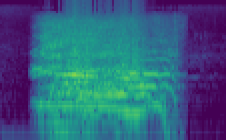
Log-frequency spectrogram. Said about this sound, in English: Huini Pachutli was beside himself with manic excitement and let out a bellowing, high-pitched roar.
